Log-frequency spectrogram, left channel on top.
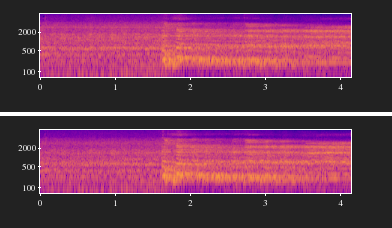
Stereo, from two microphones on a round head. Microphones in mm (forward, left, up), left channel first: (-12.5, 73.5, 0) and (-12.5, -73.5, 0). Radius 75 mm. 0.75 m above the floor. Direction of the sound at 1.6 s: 5° left (ahead or behind).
